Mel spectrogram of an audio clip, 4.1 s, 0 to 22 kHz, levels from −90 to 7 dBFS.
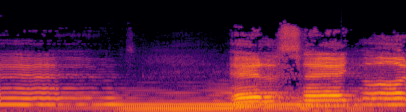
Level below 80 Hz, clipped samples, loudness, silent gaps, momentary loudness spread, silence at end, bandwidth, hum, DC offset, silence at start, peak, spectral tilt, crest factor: -36 dBFS; under 0.1%; -19 LUFS; none; 12 LU; 0 s; 10.5 kHz; 50 Hz at -45 dBFS; under 0.1%; 0 s; -4 dBFS; -5.5 dB/octave; 16 dB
